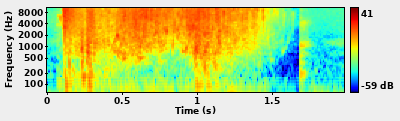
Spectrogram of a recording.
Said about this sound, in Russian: Даже не спрашивайте, что ее впечатлило, но эта женщина в красном пальто, засмотревшись на ворону, споткнулась и случайно уронила свою перчатку прямо в огромную лужу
